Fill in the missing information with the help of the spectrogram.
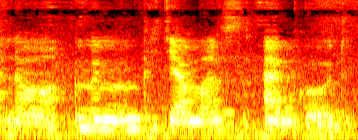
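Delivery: ordinary delivery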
